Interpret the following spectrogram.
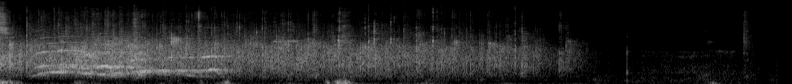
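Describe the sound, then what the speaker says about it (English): Startup event audience applauding a team as it takes the stage, a full burst of crowd clapping that gradually thins and fades out to near silence with a few last scattered claps. "we're going to continue to give the applause, continue to give the applause"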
